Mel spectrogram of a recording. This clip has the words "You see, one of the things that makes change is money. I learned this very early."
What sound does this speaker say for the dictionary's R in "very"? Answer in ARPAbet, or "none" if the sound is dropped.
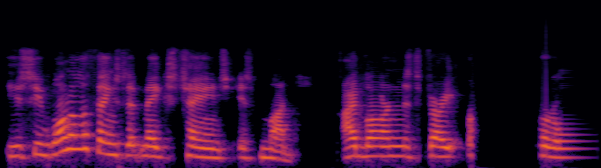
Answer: R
